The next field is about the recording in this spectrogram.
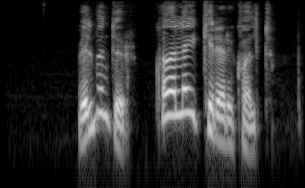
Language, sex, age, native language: Icelandic, male, 30-39, Icelandic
